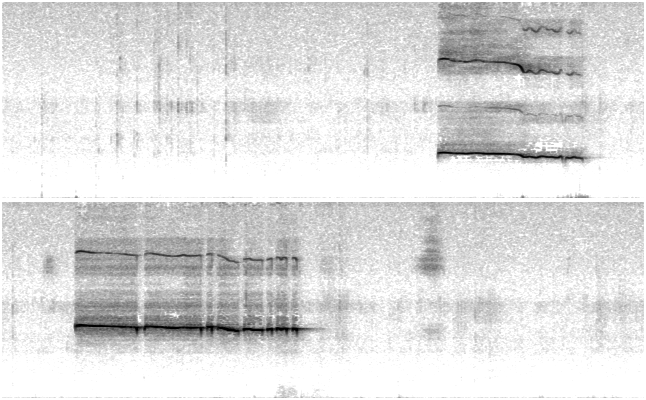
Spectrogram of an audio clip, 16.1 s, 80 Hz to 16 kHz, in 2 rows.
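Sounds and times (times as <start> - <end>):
high thin whistles: 5.4 - 7.4, 9.0 - 12.0.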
